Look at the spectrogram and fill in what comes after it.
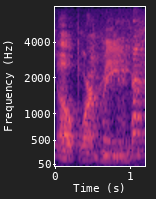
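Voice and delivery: put-on whiny voice. Asked who has a whiny voice, a participant retells their own words: retelling a whiny voice. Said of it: "It could be monotony or whiny".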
